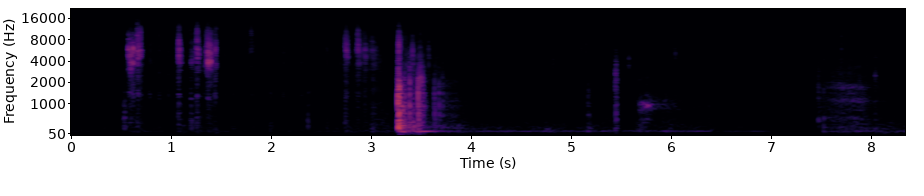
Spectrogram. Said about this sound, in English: And you're gonna roll 2d12s and take the lower one. Dice. Please cooperate.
